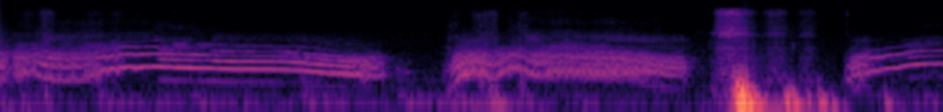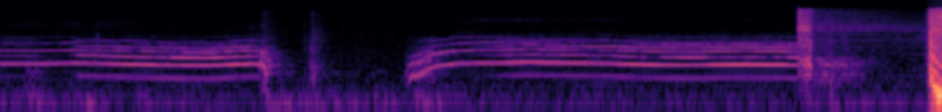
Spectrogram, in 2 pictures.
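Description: Grey kitten yowling in four long, drawn-out calls, the second one rougher and breathier than the rest. A sharp knock comes a little after three and a half seconds in.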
